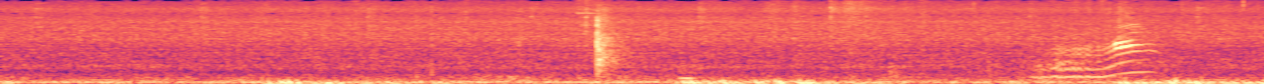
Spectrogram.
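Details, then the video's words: Norwegian Forest Cat meowing cutely while hugging, indoors: a single short rising-falling meow near the end, after a quiet stretch with low room hum and a faint click midway. "可愛く鳴きながら抱きつく猫 ノルウェージャンフォレストキャット A cat meowing cutely and hugging you. Norwegian Forest Cat."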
